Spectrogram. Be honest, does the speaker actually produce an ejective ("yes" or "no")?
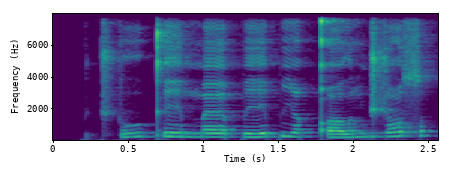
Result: yes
